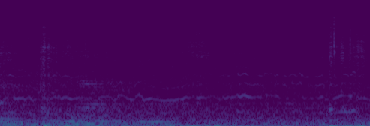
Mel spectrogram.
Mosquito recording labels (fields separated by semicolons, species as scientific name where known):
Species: Culex pipiens complex; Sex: female; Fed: unfed; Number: one; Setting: cup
